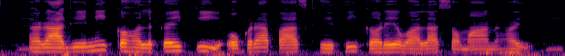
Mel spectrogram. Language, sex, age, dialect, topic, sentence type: Magahi, male, 41-45, Western, agriculture, statement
